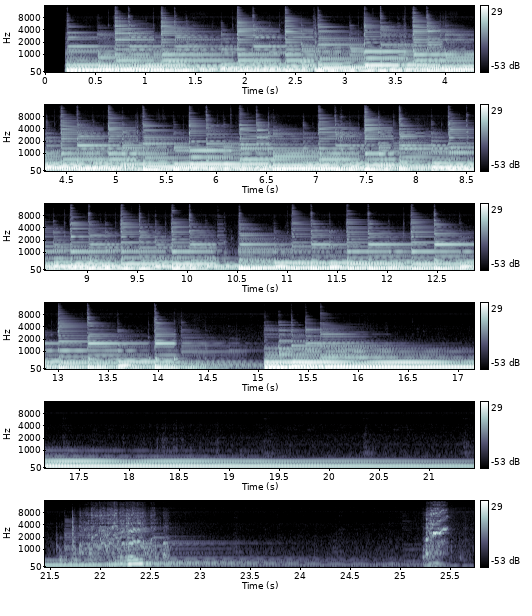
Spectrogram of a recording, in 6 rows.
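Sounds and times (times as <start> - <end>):
guitar: 0.2 - 25.7.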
